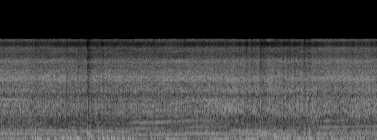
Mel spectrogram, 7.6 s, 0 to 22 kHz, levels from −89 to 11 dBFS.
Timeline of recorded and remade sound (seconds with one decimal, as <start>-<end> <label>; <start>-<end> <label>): 0.0-0.8 recorded; 0.8-3.9 remade; 3.9-5.3 recorded; 5.3-6.5 remade; 6.5-7.6 recorded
